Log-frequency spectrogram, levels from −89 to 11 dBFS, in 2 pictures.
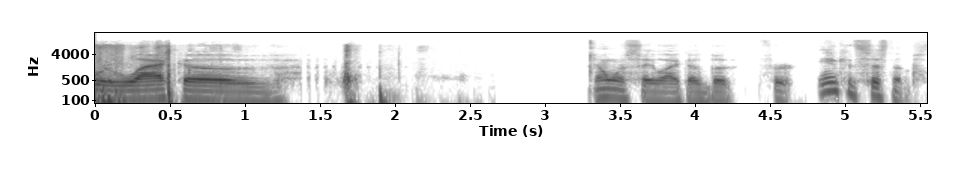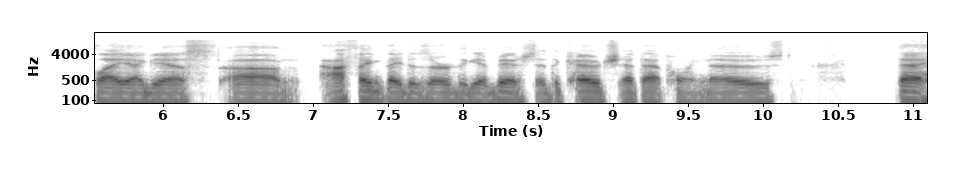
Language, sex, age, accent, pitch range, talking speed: English, male, 20-39, American, 95-105 Hz, 175 wpm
